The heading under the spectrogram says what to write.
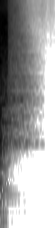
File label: Percussion FX, Drum Machines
